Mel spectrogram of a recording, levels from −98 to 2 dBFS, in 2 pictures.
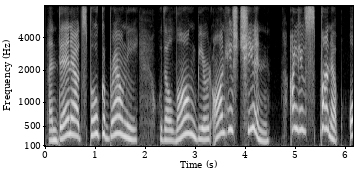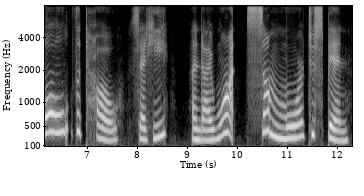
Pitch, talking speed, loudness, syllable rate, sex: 285 Hz, 135 wpm, -16 LUFS, 3.7 syllables/s, female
